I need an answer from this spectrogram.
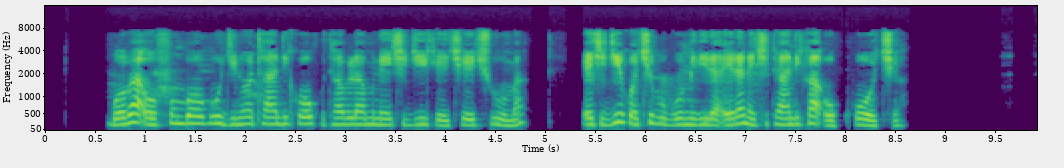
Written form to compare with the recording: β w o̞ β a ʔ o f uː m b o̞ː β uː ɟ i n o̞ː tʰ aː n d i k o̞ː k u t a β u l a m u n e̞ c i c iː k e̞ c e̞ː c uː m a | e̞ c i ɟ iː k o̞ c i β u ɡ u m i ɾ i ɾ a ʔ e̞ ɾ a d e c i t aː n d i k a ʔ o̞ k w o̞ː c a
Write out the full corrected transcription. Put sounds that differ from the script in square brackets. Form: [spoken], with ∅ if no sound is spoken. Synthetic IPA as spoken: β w o̞ β a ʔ o f uː m b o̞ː β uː ɟ i n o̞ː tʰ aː n d i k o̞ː k u t a β u l a m u n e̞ c i [ɟ] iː k e̞ c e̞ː c uː m a | e̞ c i ɟ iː k o̞ c i β u ɡ u m i ɾ i ɾ a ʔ e̞ ɾ a [n] e c i t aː n d i k a ʔ o̞ k w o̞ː c a

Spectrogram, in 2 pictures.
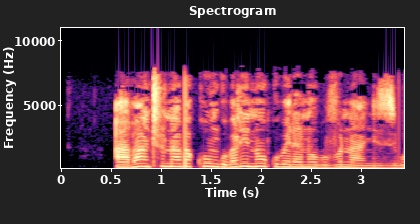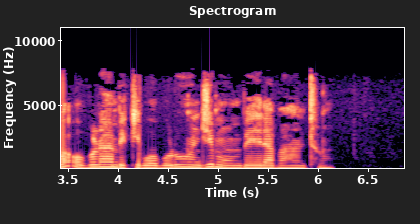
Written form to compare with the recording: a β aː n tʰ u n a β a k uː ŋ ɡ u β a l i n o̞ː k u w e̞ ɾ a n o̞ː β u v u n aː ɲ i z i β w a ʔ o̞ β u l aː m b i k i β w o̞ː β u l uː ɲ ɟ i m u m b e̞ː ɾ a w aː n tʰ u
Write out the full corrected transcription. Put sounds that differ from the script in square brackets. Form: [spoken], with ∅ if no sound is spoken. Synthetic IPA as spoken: a β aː n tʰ u n a β a k uː ŋ ɡ u β a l i n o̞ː k u [β] e̞ ɾ a n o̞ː β u v u n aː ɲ i z i β w a ʔ o̞ β u l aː m b i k i β w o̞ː β u l uː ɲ ɟ i m u m b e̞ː ɾ a [β] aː n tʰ u

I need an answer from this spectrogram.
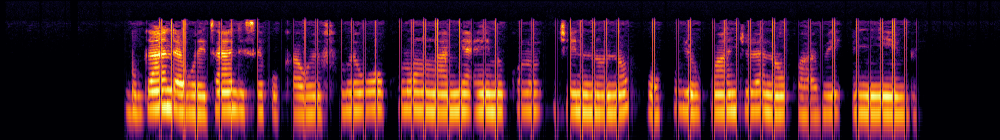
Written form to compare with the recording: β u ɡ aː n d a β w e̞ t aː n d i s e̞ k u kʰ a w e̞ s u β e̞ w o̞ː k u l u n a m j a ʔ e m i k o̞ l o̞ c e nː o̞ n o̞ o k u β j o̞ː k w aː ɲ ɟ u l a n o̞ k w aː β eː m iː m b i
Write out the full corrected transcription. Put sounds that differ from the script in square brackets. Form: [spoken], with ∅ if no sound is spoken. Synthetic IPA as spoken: β u ɡ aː n d a β w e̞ t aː n d i s e̞ k u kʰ a w e̞ [f] u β e̞ w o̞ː k u l u [ŋ] a m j a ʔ e m i k o̞ l o̞ [ɟ] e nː o̞ n o̞ o k u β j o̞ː k w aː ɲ ɟ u l a n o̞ k w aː β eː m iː m b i

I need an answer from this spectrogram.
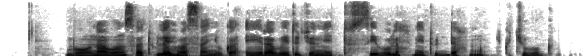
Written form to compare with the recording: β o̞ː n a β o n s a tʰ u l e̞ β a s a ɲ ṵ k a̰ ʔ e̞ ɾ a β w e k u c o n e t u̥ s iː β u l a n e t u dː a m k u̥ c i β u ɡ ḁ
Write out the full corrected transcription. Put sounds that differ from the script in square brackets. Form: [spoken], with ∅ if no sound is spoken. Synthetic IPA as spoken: β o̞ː n a β o n s a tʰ u l e̞ β a s a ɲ ṵ k a̰ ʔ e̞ ɾ a β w e [t] u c o n e t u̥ s [i] β u l a n e t u dː a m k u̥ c i β u ɡ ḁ

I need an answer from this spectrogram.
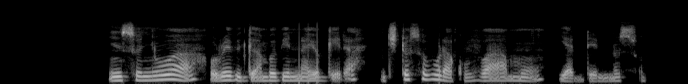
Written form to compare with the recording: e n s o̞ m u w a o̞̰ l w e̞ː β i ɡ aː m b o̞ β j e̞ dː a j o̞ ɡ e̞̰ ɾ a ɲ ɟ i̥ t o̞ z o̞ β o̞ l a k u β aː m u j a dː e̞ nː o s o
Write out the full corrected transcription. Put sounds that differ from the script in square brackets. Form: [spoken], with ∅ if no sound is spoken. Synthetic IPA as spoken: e n s o̞ [ɲ] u w a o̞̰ l w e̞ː β i ɡ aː m b o̞ β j e̞ [nː] a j o̞ ɡ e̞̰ ɾ a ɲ [c] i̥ t o̞ [s] o̞ β o̞ l a k u [v] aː m u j a dː e̞ nː o s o

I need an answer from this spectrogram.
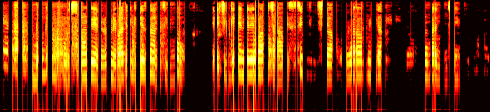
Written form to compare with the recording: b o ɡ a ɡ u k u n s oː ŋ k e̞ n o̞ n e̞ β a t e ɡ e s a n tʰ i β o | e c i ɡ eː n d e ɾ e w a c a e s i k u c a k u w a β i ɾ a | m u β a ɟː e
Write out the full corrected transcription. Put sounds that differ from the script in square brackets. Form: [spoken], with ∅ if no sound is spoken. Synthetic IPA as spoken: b o ɡ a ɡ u k u n s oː ŋ [ɡ] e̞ n o̞ n e̞ β a t e ɡ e [z] a n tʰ i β o | e c i ɡ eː n d e ɾ e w a c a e s i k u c a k u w a β i ɾ a | m u β a ɟː e

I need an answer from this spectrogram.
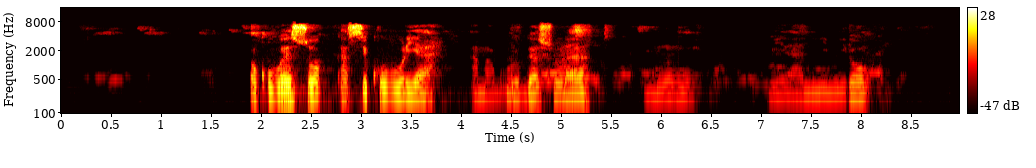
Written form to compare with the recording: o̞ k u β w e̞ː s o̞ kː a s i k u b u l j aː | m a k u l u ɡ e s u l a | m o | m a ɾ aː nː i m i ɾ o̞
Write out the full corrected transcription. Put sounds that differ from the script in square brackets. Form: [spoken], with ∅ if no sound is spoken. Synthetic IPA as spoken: o̞ k u β w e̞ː s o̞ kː a s i k u [β] u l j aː | m a [ɡ] u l u ɡ [a] s u l a | m [u] | m [i] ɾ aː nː i m i ɾ o̞

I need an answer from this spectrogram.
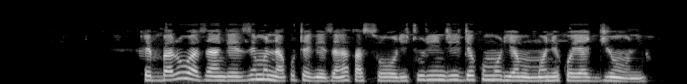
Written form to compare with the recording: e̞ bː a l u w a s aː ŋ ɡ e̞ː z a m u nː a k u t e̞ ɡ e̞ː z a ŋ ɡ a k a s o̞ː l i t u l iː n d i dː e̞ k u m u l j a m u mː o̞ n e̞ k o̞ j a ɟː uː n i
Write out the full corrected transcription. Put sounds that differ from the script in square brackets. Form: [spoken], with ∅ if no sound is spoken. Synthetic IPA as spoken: e̞ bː a l u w a [z] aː ŋ ɡ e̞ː z [i] m u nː a k u t e̞ ɡ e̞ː z a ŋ ɡ a k a s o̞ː l i t u l iː n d i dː e̞ k u m u l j a m u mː o̞ n e̞ k o̞ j a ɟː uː n i

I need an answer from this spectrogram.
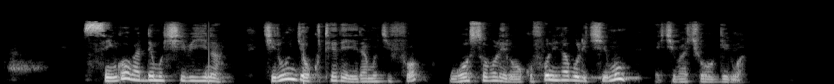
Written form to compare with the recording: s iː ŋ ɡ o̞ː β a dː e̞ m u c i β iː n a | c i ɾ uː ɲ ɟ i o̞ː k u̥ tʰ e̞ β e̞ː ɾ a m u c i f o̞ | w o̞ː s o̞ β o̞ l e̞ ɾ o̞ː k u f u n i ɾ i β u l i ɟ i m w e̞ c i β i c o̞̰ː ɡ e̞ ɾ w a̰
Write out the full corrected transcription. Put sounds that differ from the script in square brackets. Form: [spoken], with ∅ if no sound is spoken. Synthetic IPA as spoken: s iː ŋ ɡ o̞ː β a dː e̞ m u c i β iː n a | c i ɾ uː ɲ ɟ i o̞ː k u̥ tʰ e̞ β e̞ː ɾ a m u c i f o̞ | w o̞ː s o̞ β o̞ l e̞ ɾ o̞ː k u f u n i ɾ [a] β u l i [c] i m [u] e̞ c i β [a] c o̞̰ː ɡ e̞ ɾ w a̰

